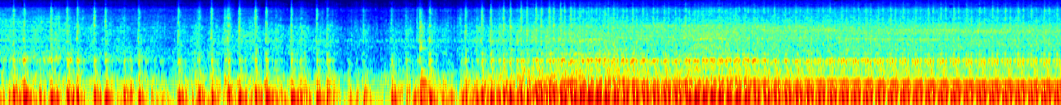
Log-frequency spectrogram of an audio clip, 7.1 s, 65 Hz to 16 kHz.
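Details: 1994 BMW 740i (E32), first start after adding fuel with the fuel pump working: uneven, clattering idle settles into a loud, raw, unmuffled bark; runs, but the exhaust is essentially missing.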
